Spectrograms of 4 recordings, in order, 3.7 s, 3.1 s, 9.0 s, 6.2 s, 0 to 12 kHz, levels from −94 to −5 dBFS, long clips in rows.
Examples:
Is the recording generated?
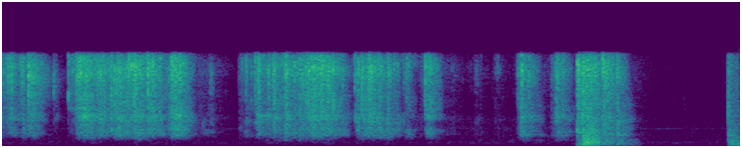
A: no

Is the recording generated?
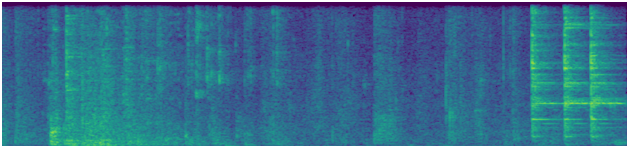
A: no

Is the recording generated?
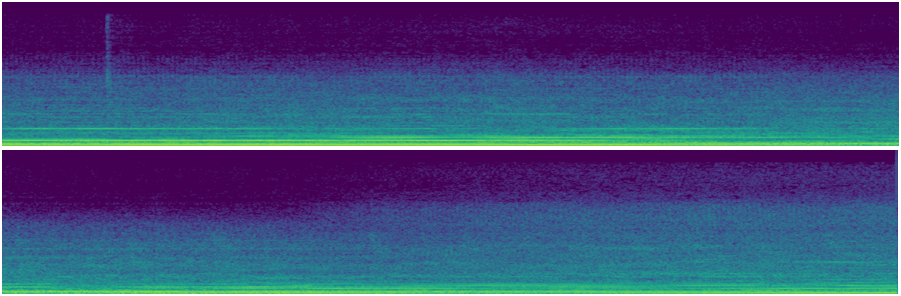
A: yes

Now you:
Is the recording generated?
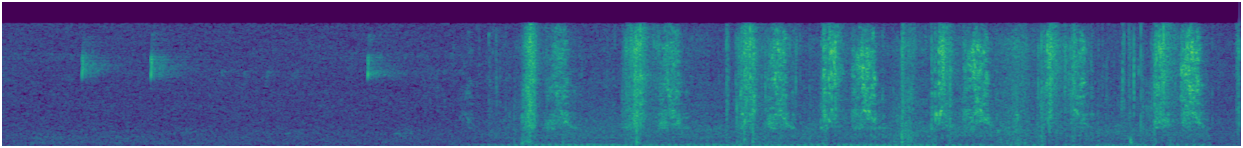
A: no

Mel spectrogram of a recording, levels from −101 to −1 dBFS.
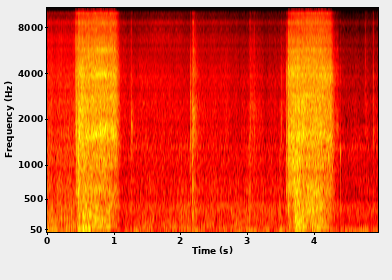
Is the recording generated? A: yes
